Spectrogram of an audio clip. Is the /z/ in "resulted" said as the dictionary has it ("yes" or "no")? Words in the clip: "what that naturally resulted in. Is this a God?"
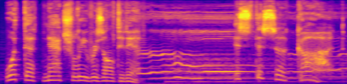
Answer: yes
